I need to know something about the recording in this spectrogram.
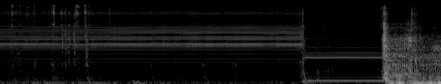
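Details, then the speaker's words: Oldsmobile Ninety Eight diesel that smokes badly and has heavy blowby: quiet, then a short whir, and it catches almost instantly, settling into a loud, rough-edged idle. A normal quick start. "so now I got to find another piece for that so yeah wonderful on the positive side though look how quick it fires up now"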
